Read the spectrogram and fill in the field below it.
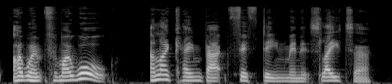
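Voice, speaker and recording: On a very clean recording with a silent background and a dry, close sound with no echo, a woman with an English accent speaks at a moderate pace and medium pitch, with ordinary pitch variation. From England. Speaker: podcast host and life coach. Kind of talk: solo podcast monologue.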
